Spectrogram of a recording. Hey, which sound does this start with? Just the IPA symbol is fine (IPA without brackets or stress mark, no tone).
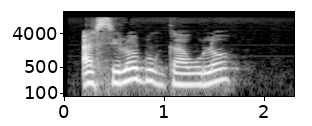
a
